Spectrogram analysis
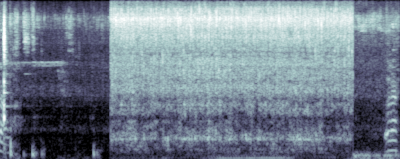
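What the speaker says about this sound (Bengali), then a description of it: "জল দেবো" Water pours steadily into a cooking pan holding mangoes for making aamsotto, a loud continuous gush lasting a few seconds, with faint voices before and after.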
